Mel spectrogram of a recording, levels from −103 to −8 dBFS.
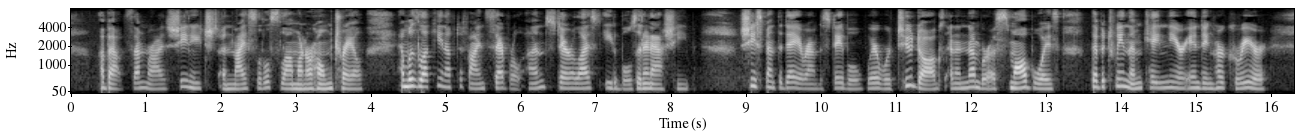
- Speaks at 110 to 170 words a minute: No, average, 185 wpm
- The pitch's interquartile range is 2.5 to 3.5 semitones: Yes, average, 2.9 semitones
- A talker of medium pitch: Yes, medium, 180 Hz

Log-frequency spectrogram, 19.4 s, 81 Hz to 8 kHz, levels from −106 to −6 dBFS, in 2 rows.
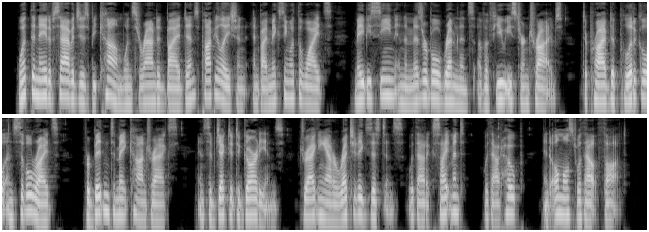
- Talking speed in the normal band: Yes, average, 175 wpm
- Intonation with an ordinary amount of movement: Yes, average, 3.5 semitones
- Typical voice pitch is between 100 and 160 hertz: Yes, medium, 140 Hz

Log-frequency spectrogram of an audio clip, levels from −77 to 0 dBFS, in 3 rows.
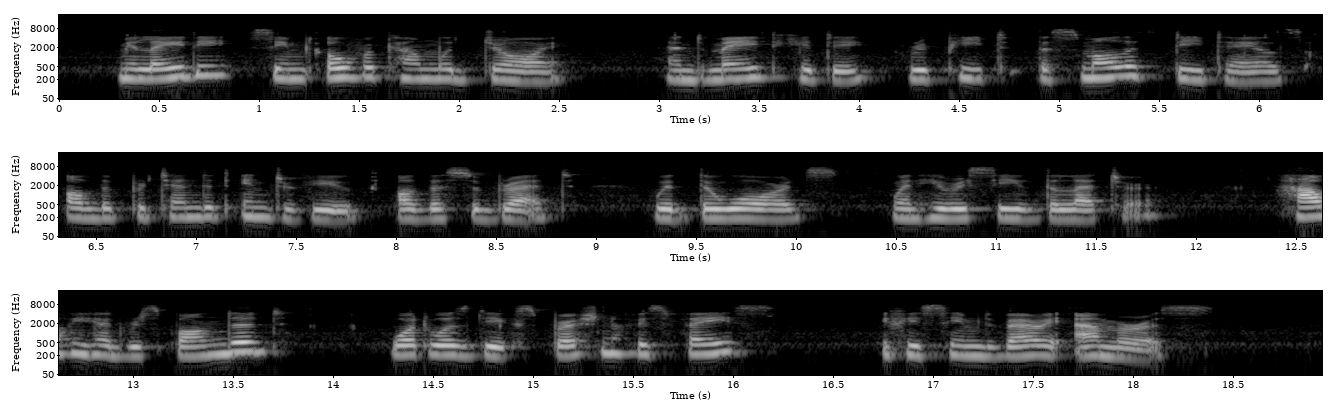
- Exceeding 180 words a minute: No, slow, 135 wpm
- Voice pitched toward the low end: No, high, 195 Hz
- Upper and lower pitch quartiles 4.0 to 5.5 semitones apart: No, average, 2.8 semitones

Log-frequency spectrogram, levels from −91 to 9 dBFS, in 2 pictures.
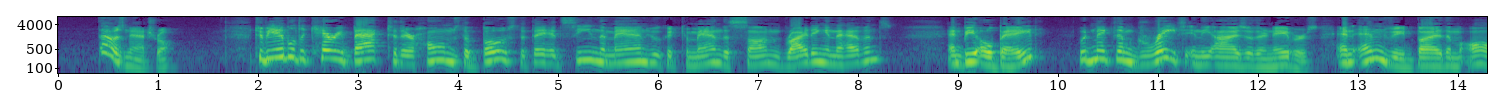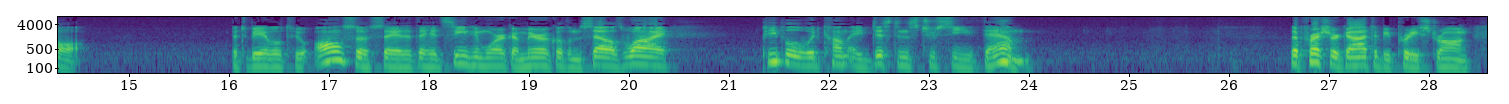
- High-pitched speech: No, medium, 140 Hz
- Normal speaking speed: Yes, average, 165 wpm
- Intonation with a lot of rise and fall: Yes, wide, 6.7 semitones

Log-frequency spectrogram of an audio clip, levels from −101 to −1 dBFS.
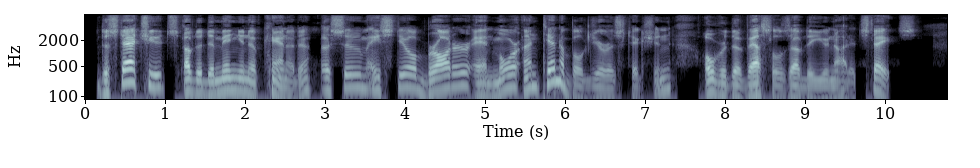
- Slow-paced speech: Yes, slow, 120 wpm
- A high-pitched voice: No, low, 120 Hz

